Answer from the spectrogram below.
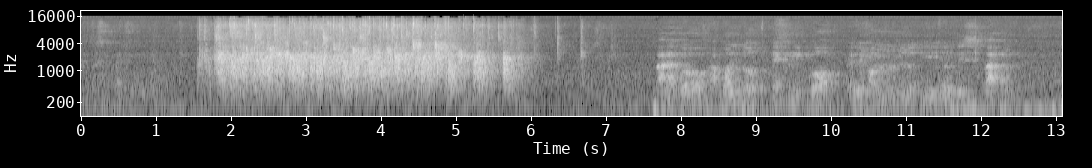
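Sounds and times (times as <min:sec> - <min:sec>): audience applauding: 0:01.5 - 0:06.2.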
